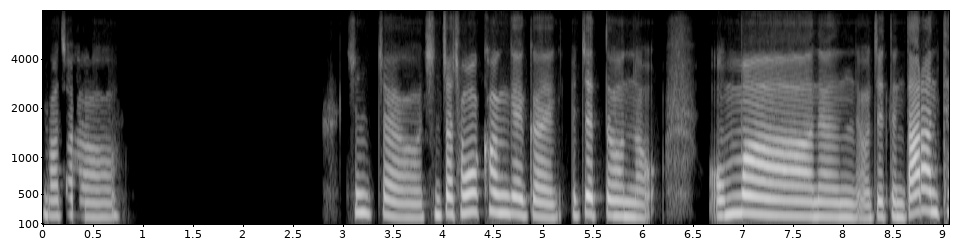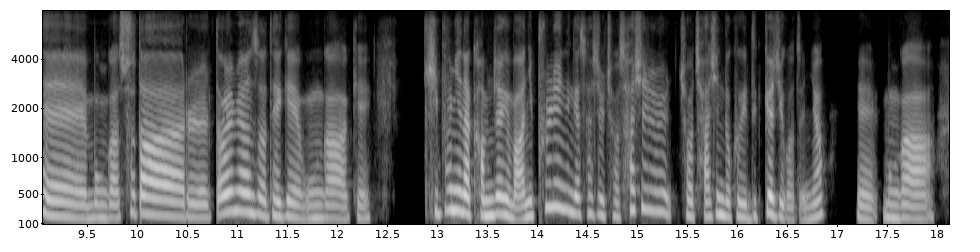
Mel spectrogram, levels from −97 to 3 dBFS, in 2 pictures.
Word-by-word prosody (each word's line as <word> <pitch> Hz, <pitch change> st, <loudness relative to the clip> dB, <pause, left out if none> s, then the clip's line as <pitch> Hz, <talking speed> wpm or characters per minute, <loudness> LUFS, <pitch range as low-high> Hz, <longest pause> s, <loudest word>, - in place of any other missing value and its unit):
맞아요. 205 Hz, -2 st, -6 dB, 2.3 s
진짜요. 210 Hz, -7 st, -3 dB
진짜 225 Hz, +3 st, -1 dB
정확한 250 Hz, +1 st, +2 dB
게 230 Hz, -2 st, +2 dB
그러니까 195 Hz, -2 st, -2 dB
어쨌든 215 Hz, -3 st, +1 dB
어 180 Hz, -1 st, -4 dB, 0.6 s
엄마는 210 Hz, -4 st, +4 dB
어쨌든 190 Hz, +1 st, -3 dB
딸한테 215 Hz, -7 st, +3 dB
뭔가 180 Hz, 0 st, -4 dB
수다를 205 Hz, -6 st, +2 dB
떨면서 245 Hz, -2 st, +1 dB
되게 195 Hz, -2 st, -2 dB
뭔가 175 Hz, 0 st, -3 dB
이렇게 170 Hz, +1 st, -9 dB, 0.5 s
기분이나 265 Hz, 0 st, +1 dB
감정이 220 Hz, +1 st, +2 dB
많이 175 Hz, +2 st, 0 dB
풀리는 320 Hz, +4 st, -2 dB
게 235 Hz, -, 0 dB
사실 225 Hz, -1 st, -7 dB
저 195 Hz, 0 st, -10 dB
사실 275 Hz, 0 st, -5 dB
저 205 Hz, -, -5 dB
자신도 195 Hz, +2 st, -3 dB
그게 190 Hz, -1 st, -3 dB
느껴지거든요. 190 Hz, -1 st, -3 dB, 0.3 s
예. 160 Hz, -3 st, -4 dB
뭔가 180 Hz, 0 st, -2 dB
205 Hz, 255 characters per minute, -23 LUFS, 185-235 Hz, 2.3 s, 엄마는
